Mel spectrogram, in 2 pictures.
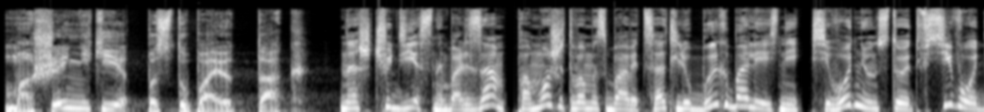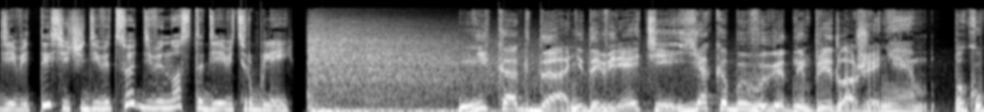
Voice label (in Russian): Reklama lekarstv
